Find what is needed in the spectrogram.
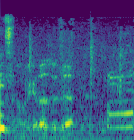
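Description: Faint murmur of voices, then a short, steady-pitched vocal sound near the end.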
